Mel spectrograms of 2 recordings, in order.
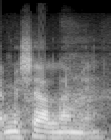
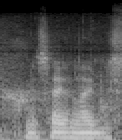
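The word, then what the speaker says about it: Michèle Lamy: Yeah, Michelle Lamy. Michelle Lamy.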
